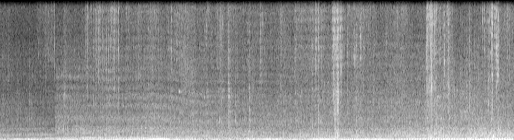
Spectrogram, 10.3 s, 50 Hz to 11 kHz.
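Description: Jeep CJ7 engine running under load as the Jeep crawls up a brushy slope, its revs rising and falling. Sharp crackles of brush and scrapes under the tyres, the clearest about two-thirds of the way in and again near the end.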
